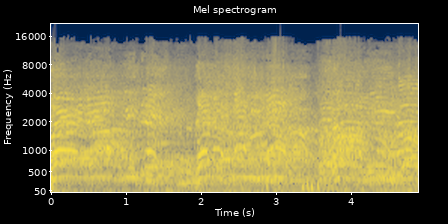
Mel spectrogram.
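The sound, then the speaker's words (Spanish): Dozens of protesters gathered in front of the headquarters of Rivera Salud, the company managing Torrejón hospital, chant the slogan 'fuera buitres de la sanidad' in unison, many voices shouting together in a steady rhythmic cadence that rises and falls in repeated phrases. “Con este grito que escuchan, fuera buitres de la sanidad,”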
